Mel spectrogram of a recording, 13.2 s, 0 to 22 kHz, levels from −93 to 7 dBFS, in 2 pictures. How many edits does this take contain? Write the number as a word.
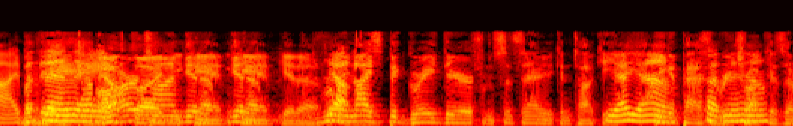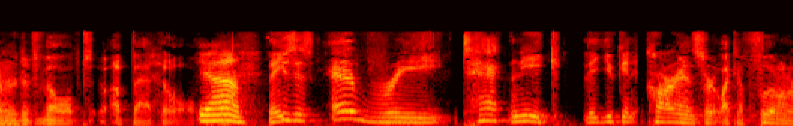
five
